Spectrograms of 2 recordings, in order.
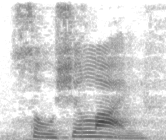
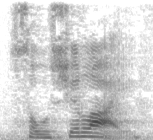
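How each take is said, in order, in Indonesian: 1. Bunyi l hanya diucapkan sekali. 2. Bunyi l hanya diucapkan sekali.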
